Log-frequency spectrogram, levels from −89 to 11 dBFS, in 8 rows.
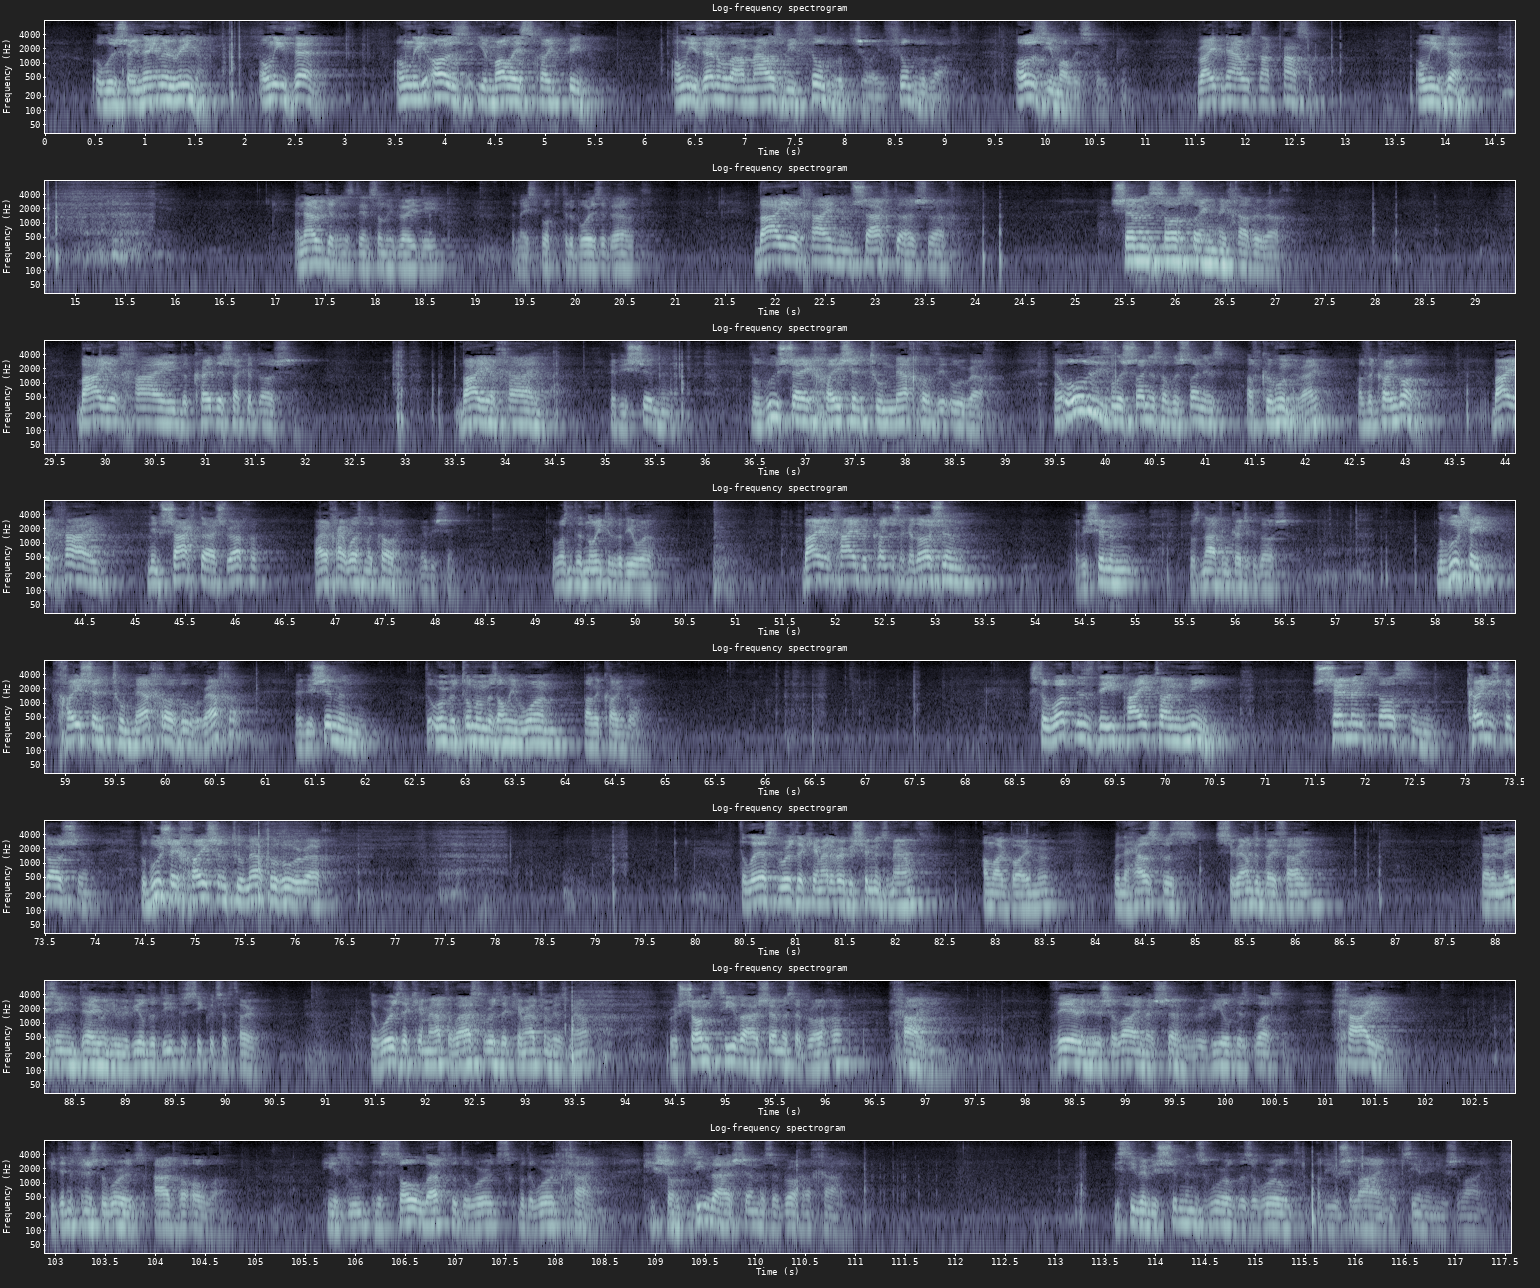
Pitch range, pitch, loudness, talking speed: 120-160 Hz, 135 Hz, -18 LUFS, 110 wpm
